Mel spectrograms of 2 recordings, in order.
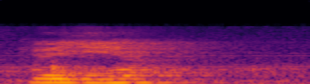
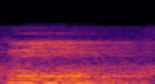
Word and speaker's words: cueillir: c'est bien mais là Roberto tu as le même problème tu tu écrit que lire tu prononces le l mais attention parce que là c'est une graphie de semi-voyen donc cuill voilà cueillir cuillir OK dans le cas de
